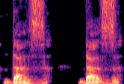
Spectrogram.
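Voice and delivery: "does" said as "daz", with a short ah vowel and a buzzing z; does with an ah sound. Shown as a demonstration. Teacher showing learners how "does" sounds, modelled clearly. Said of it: "lo pronuncias como si la O fuese una A".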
